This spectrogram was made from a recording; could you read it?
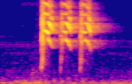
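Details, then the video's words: Pet parrot gives three loud, harsh squawks in quick succession, each a raspy burst with a falling tail, spaced about a quarter second apart, in a quiet indoor room. "My Parrot s funny sound"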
